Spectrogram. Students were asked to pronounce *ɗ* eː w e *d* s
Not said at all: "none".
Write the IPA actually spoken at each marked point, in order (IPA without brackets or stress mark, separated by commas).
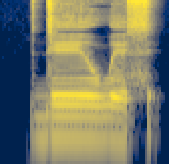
d, none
